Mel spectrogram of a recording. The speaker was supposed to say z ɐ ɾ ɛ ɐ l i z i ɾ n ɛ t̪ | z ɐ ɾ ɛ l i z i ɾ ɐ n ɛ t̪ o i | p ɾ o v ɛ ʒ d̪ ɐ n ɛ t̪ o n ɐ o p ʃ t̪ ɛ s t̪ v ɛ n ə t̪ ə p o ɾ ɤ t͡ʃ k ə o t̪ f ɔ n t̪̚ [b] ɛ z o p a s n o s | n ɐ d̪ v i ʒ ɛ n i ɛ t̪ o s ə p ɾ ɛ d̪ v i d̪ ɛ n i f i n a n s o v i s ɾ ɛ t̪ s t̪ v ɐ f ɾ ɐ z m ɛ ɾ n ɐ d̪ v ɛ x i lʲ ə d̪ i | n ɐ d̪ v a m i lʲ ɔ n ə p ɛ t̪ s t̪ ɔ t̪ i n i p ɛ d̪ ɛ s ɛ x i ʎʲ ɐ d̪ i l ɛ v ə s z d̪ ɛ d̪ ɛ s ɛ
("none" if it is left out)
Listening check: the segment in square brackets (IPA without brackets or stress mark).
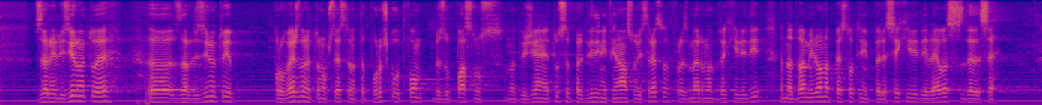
b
